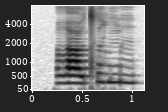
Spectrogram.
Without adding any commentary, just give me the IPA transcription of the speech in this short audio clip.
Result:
ðˤ a ʊ̯ tʰ ɵ ʎ m ɨ

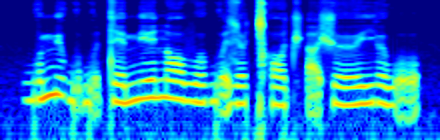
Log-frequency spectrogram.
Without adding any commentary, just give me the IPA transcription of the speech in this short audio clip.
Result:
ɡʷ ɪ mʲ ʊː ɡʷ ḛ ɡʷ ḛ t e mʲ eː n ɔː β ʊ ɡʷ ḛ z ø ǀʰ ɔ t͡ʃʼ a̰ ʃ øː j ø w o̰

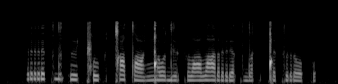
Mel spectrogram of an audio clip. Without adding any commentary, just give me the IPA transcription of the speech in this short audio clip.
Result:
r ɘ k d ɐ k ɨ ǁ u k ǀ ɘ tˤ a ŋ͡ǃ o d ɨ k ðˤ i ðˤ a r ɨ k dˤ ɨ k ǃ ɨ k r o k

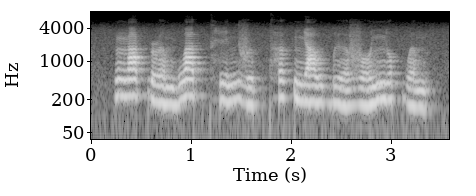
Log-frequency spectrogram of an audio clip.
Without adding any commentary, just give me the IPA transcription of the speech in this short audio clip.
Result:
ŋ a˦˥ k̚ ɹ ə˨˩ m w a˦˥ t̚ t̪ʰ i˨˩˦ n v ɨ˨˩ p̚ t̪ʰ ə˦˥ k̚ ɲ a˧ w ɓ ɨ˨˩˨ ə̯ v o˨˩˦ ɲ o˦˥ p̚ w ə˨˩ m

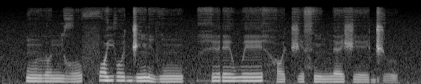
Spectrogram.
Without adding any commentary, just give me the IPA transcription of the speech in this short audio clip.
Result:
k͡p ũ˨ l o˨ n ɣ o˨˦ f ɔ˦ j o˦ d͡ʒ ĩ˦ ɾ i˨ v ũ˦ | h ɪ˦ ɾ e˦ w eː˦ h ɔ˨ t͡ʃ ɪ˨ s ĩ˨ n ɛ˨ ʃ eː˨ d͡ʒ ʊ˨

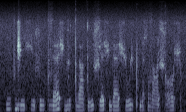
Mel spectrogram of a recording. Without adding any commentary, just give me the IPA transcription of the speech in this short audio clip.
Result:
i˩˧˩ t d͡ʒ i˩ ç i˩ ɬ i˩ t z æ˩˧˩ ʃ ɡ ʉ˩˧˩ t ð ɑ˩ t y˩˧˩ ɕ ɛ˩˧˩ ʃ j æ˩ ʃ u˩˧˩ ʒ pʼ i˩ ç zˤ æ˩ ɕ ɔ˩˧˩ ʃ

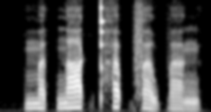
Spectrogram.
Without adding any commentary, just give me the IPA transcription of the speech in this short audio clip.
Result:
m ɐ˨ t̚ n̪ aː˧ k̚ pʰ ɐ˧ p̚ f ɐ˨˩ w p ɐ˨˩ ŋ

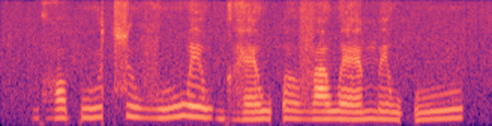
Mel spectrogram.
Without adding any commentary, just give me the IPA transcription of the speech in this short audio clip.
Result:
ɡʱ ɔ p u t͡s u v u w e w ɡʱ ɛ w ʔ ɤ v a w ɛ m e w ʔ u

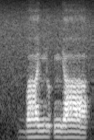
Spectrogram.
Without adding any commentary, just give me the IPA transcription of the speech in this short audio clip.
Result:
b ä˦ ɲ ʊ˦ ʔ ɲ ä˦

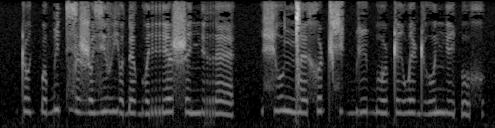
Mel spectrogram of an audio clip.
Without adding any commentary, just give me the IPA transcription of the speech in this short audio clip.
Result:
ʈ u i̯ k͡p ʊ ɓ i tʲ z ɛ ʐ ʊ zʲ u v j ʊ ɗ ɛ ɡʷ ɛ rʲ ɛ ʂ i nʲ ʊ r ɛ | ɕ u ŋ͡ǀ ɛ x ʊ ʈ ɕ i ɡ͡b i ɓ u ʈ i w i ɖʱ u nʲ ʊ i̯ ʔ u x

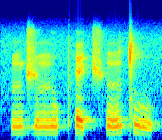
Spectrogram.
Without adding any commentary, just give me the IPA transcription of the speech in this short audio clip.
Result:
n d͡ʒ o n u pʰ ɛ t͡ʃʰ ũ ǀ u

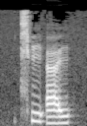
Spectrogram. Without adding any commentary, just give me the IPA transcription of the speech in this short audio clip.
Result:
t͡ɕʰ i ʔ æ i̯

